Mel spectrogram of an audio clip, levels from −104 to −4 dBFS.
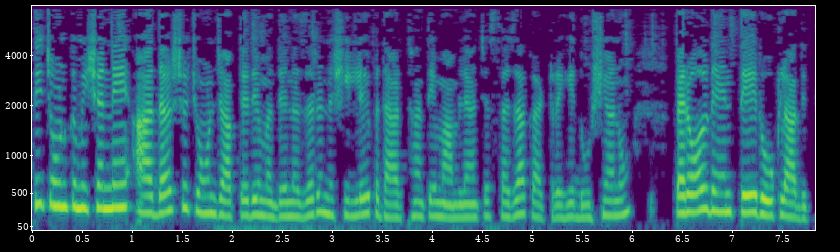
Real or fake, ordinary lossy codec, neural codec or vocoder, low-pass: real; none; none; none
